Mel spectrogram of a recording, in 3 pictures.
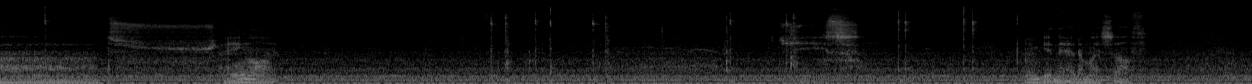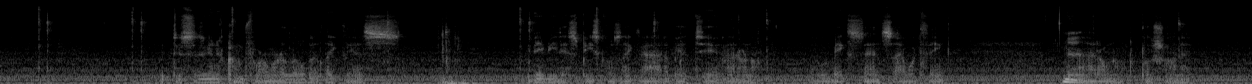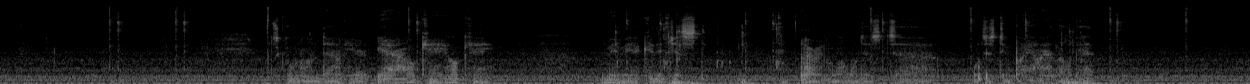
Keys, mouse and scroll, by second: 0.5 middle click, 5.3 middle click, 7.3 middle click, 13.9 click, 14.9 click, 17.1 alt+a, 17.8 click, 18.5 click, 19.4-20.1 scroll down 2, 20.2 middle click, 24.5-26.3 scroll down 1, 31.3 shift+middle click, 31.9 alt+a, 32.3 scroll up 2, 32.5 shift+middle click, 33.8 click, 34.8 click, 35.8 alt+a, 36.2 click, 36.9 click.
